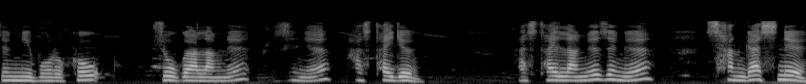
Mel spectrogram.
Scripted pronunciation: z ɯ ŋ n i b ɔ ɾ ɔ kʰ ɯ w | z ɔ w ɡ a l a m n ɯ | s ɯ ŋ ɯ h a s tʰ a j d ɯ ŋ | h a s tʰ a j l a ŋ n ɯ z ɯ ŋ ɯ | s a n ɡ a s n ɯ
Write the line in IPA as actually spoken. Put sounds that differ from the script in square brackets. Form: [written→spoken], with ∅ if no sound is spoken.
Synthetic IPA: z ɯ ŋ n i b ɔ ɾ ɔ kʰ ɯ w | z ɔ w ɡ a l a [m→ŋ] n ɯ | [s→z] ɯ ŋ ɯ h a s tʰ a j d ɯ ŋ | h a s tʰ a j l a ŋ n ɯ z ɯ ŋ ɯ | s a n ɡ a s n ɯ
